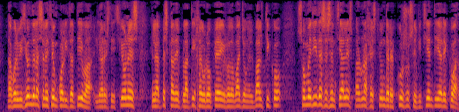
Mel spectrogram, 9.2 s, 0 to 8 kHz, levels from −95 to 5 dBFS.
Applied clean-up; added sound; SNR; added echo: none; none; none; none.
